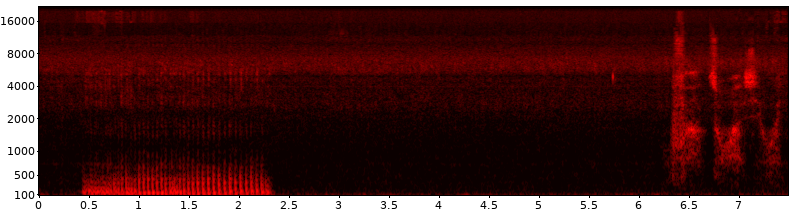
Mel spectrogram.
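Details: Sleeping pug François gives one long, deep, buzzing snore of nearly two seconds. Quiet room noise follows, then gentle whispering near the end.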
